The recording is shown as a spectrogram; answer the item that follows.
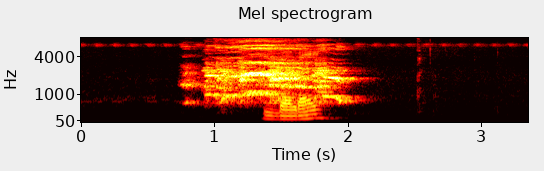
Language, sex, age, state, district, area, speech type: Santali, male, 18-30, West Bengal, Bankura, rural, spontaneous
